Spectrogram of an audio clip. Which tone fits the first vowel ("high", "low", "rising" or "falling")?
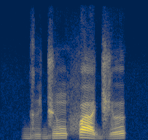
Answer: low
